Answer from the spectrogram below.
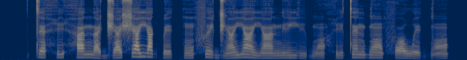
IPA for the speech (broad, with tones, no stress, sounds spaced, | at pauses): t ɛ˧ h i˧ h a˧ n a˨ d͡ʒ a˨˦ ʃ a˦ j a˦˨ k͡p e˨ k ũ˨˦ f e˦˨ d͡ʒ ã˨˦ j ã˦˨ j ã˧ n i˧ j i˨ b ɔ̃˨ h i˨˦ t ɛ̃˦ ɡ͡b ɔ̃˦˨ f ɔ˧ w e˨ ɡ͡b ɔ̃˨˦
